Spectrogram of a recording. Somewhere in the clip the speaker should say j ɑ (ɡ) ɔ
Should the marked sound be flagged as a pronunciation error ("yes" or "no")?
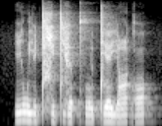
no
